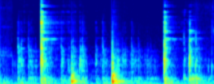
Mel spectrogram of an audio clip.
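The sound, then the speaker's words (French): Plates at home clink against each other five times in quick, uneven succession, bright ceramic knocks with short ringing tails and no voices. “la table, la chaise, les assiettes”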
